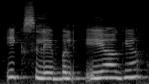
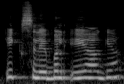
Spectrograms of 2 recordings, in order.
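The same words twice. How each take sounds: The two takes are said the same way.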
